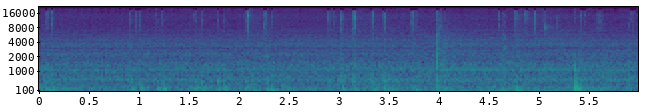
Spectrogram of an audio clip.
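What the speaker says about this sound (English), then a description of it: "now I'm typing the condition for this" Keys clatter faintly on a computer keyboard as someone types a database query, a loose patter of soft clicks over a low hum, with a couple of louder taps and no voices.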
